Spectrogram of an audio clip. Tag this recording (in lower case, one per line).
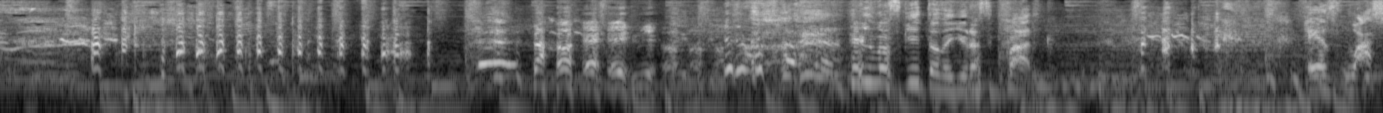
music
speech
